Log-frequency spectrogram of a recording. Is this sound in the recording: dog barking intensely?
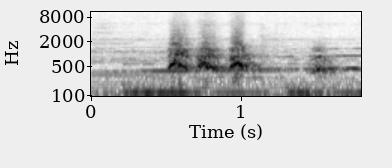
yes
